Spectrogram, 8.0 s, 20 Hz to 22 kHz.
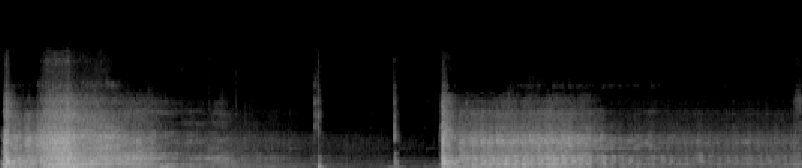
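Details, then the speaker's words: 1989 Isuzu Trooper barn find, engine starting but not staying running. It catches with a brief rev, dies within seconds, fires again and dies. The owner later blames a fueling issue and fits new injectors. "You can hear it start, but it doesn't want to stay on, which is not really ideal."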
